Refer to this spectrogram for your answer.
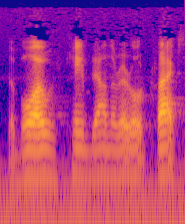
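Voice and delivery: ordinary delivery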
